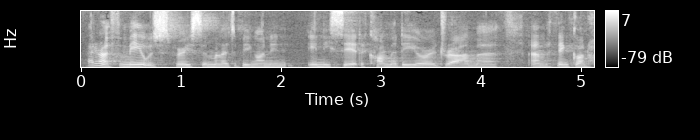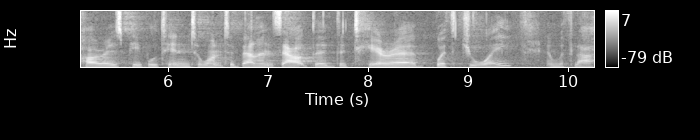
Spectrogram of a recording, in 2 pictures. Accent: New Zealand; born or raised there

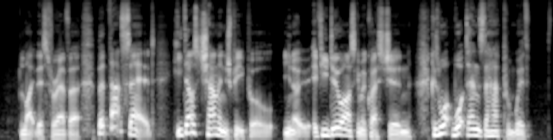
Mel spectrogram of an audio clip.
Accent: Australia; I'm from Australia.

